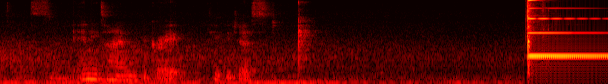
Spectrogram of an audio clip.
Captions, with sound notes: Anytime would be great if you could just (clicks)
